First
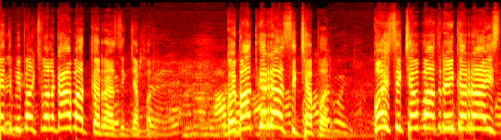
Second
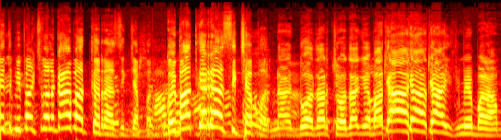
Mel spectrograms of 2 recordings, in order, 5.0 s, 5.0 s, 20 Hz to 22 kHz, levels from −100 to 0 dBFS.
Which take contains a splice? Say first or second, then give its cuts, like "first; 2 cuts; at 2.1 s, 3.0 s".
second; 3 cuts; at 1.4 s, 2.8 s, 4.1 s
